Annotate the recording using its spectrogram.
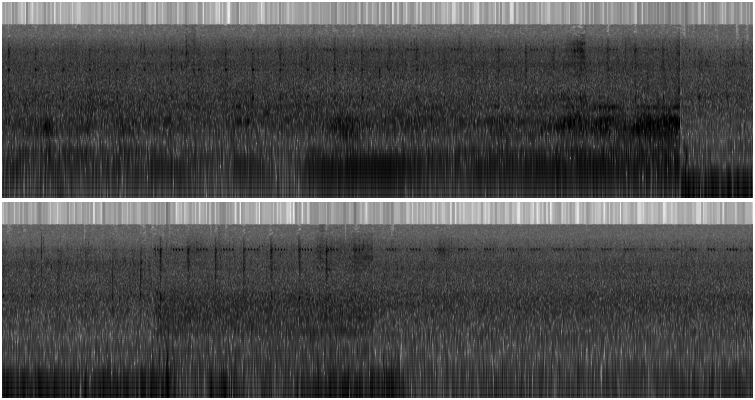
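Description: A constant knocking, faint and evenly repeated a few times a second, over a steady rushing background noise.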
